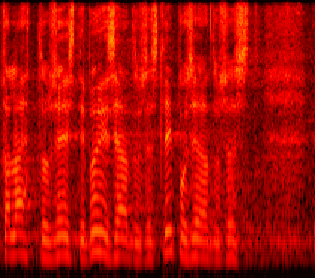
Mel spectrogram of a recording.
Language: Estonian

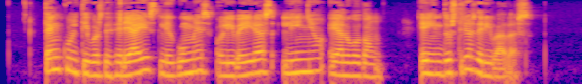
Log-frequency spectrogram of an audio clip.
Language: Galician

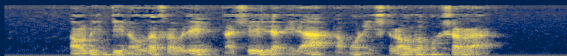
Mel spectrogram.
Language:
Catalan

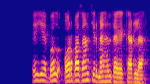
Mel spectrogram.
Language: Bashkir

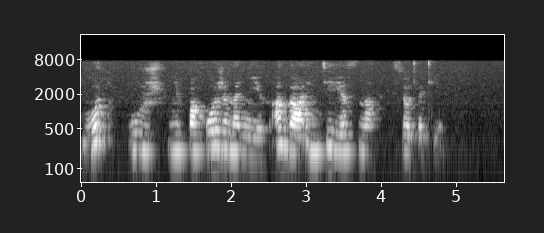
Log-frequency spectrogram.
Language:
Russian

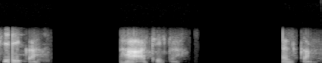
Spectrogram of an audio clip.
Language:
Sindhi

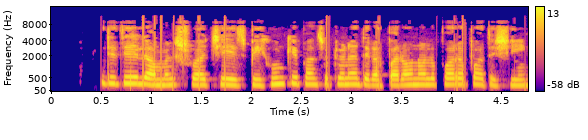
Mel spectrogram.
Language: Pashto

